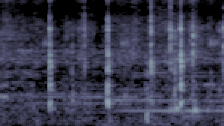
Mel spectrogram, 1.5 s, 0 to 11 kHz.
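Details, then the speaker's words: 1800s kitchen clock after soap-water bath cleaning, pivots cleaned, movement oiled and put in beat, running about 1.5 hours: quiet crisp ticks about three per second, even tick-tock; in beat and healthy. "We've put it in beat now. And so now the clock has been ticking and running for about an hour and a half without stopping."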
